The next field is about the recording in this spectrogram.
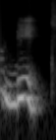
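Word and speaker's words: knit: তারপর কে কে এন আই টি, উচ্চারণ কি হলো? নিট।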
